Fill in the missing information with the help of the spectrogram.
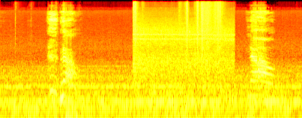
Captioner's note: scary static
